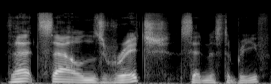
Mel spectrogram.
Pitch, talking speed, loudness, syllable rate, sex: 105 Hz, 135 wpm, -19 LUFS, 2.5 syllables/s, male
